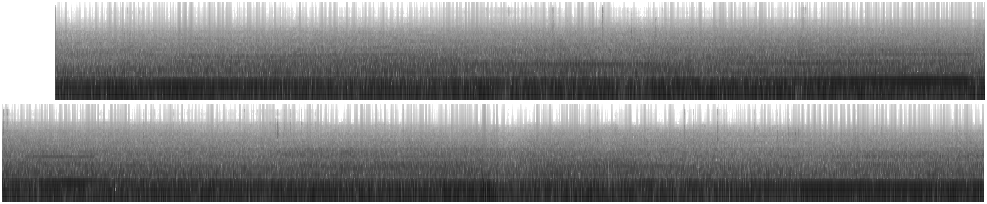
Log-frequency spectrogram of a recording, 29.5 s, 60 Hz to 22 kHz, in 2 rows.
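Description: Volkswagen Jetta 250 TSI's 1.4-litre turbocharged four-cylinder engine pulling under acceleration, heard from inside the cabin over a heavy low drone of tyre and road noise. The engine note rises and falls gently, and the sound cuts in abruptly about a second in.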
